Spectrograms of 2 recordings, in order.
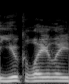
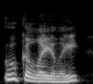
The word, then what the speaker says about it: ukulele: Now, do you still have the ukulele? Do you still play one? I'm sorry. I I pronounced it incorrectly. It's pronounced ukulele.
